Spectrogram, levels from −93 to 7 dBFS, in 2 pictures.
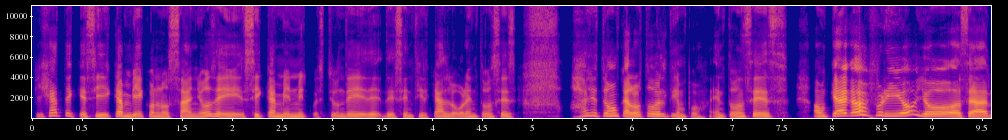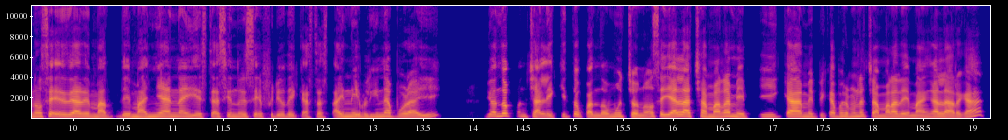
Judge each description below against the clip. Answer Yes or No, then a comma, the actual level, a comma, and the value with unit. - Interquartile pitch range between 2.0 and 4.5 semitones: Yes, average, 3.1 semitones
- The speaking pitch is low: No, medium, 175 Hz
